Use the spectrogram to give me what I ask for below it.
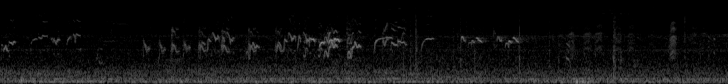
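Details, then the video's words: Vocal sooty-headed bulbul giving dense song used to lure and challenge other bulbuls: a run of short fluty, slurred notes in quick succession, louder mid-phrase, then sparser chirps over constant low background noise. "SUARA BURUNG KUTILANG GACOR SUARA RAPATBIKIN KUTILANG LAIN IKUT GACOR"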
